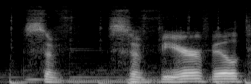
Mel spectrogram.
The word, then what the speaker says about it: Sevierville: Sevierville, Tennessee.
